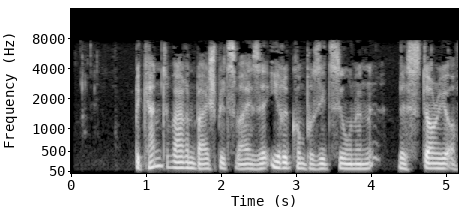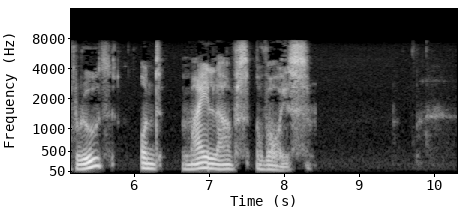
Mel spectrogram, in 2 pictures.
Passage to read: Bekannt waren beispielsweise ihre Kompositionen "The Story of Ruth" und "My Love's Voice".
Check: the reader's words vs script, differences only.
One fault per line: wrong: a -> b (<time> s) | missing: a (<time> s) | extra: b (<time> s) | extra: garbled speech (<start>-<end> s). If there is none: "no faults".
no faults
